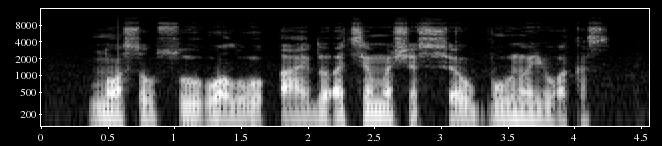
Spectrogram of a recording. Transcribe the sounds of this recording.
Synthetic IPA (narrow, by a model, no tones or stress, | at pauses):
nuɔsɔʊsuːʔuɔlˠuːɐɪd̪o̰ʔɐt̪ʲsʲɪmʲɛʃʲɛsʲɛʊbuːnoːjuɔkɐs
